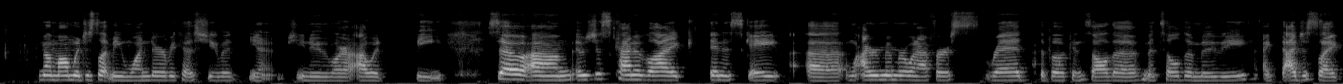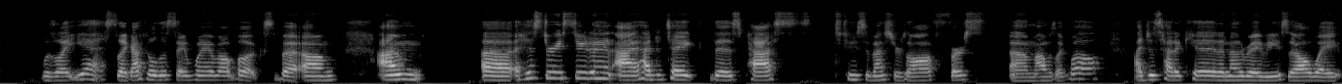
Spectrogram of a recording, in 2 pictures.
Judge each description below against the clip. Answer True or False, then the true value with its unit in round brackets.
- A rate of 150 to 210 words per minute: True (195 wpm)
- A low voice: False (200 Hz)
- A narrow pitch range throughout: True (2.3 semitones)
